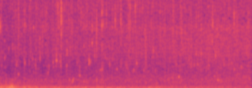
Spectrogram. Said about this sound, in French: Averse d'été, la pluie bat sur la tête des carpes.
